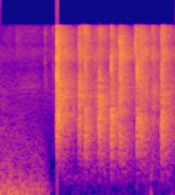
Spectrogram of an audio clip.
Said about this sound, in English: So clap if you believe in astrology.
